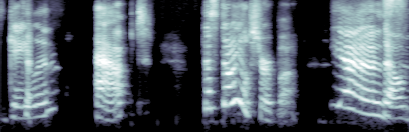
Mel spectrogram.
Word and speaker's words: Gaelen Abt: you and I'm just going to correct the pronunciation it's Galen apt the style Sherpa yes so just Galen apt yep nice and easy yes not easy at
